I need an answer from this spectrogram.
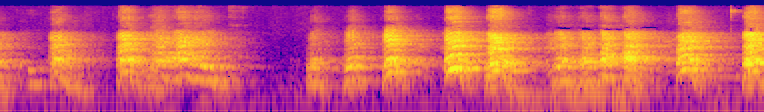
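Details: Siberian Husky puppy barking at a toy robot, giving rapid runs of sharp, high-pitched yips and barks broken by a brief silence midway, growing louder toward the end.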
